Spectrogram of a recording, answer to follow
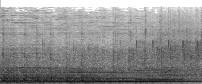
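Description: Live ensemble of traditional instruments and guitar holding a low sustained note at the close of a piece, with scattered sharp ticks coming thicker near the end.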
